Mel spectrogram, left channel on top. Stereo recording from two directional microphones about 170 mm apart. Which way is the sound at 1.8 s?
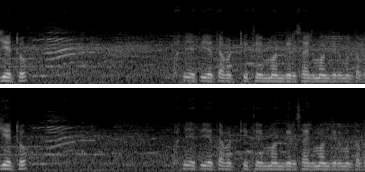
5° right (ahead or behind).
